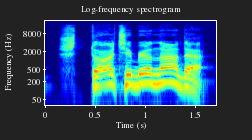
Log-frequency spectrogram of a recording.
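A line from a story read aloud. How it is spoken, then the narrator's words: Growled. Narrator (Russian): прорычал Мунк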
